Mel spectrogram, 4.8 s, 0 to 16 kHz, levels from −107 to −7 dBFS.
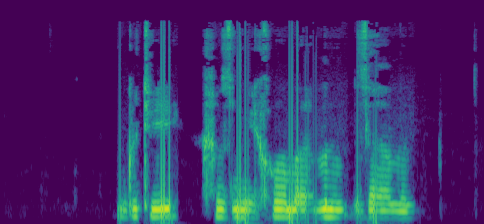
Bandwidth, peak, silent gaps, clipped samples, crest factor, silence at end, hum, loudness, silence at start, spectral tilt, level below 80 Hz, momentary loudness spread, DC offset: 11.5 kHz; -10 dBFS; none; under 0.1%; 18 dB; 0.7 s; none; -26 LUFS; 1.2 s; -6 dB/octave; -54 dBFS; 11 LU; under 0.1%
